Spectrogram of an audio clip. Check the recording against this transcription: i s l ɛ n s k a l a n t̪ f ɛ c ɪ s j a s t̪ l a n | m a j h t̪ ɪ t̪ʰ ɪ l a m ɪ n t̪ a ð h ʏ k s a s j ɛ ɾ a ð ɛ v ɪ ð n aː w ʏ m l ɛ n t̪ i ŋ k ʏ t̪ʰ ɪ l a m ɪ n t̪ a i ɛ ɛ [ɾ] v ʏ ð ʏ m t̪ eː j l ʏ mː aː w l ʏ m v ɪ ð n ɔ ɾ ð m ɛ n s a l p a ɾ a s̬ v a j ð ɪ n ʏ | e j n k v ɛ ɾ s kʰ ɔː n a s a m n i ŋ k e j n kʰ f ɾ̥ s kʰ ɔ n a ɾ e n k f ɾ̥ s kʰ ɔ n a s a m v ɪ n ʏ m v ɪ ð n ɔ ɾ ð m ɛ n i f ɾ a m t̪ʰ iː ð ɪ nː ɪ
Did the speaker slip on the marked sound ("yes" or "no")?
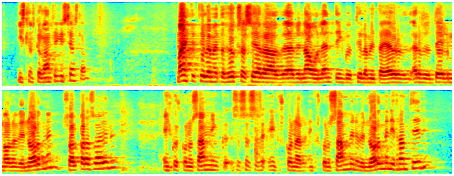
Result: no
